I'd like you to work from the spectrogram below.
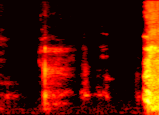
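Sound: cough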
